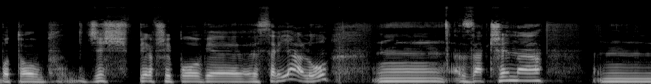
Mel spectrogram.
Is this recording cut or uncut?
uncut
